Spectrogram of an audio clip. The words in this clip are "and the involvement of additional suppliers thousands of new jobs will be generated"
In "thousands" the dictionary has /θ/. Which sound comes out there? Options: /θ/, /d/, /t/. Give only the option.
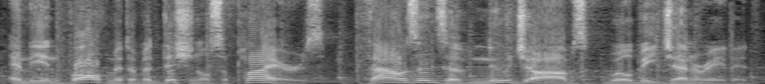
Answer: /θ/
